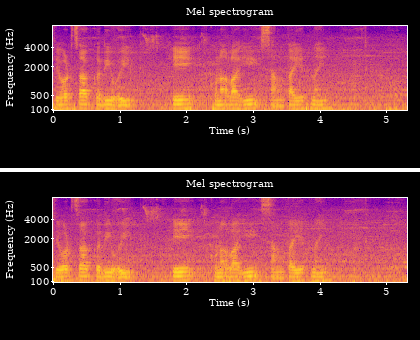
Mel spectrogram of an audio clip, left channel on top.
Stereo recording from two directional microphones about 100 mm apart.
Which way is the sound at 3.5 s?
30° left (ahead or behind).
